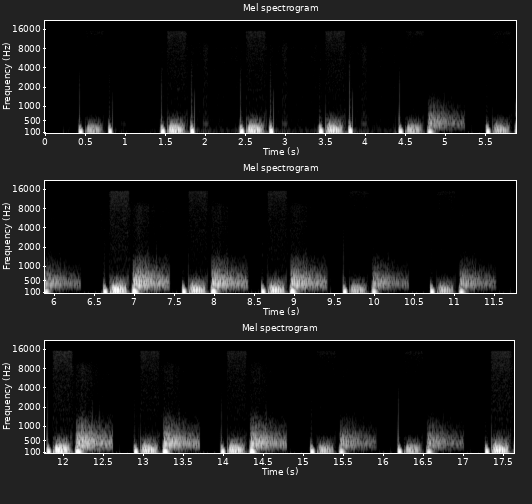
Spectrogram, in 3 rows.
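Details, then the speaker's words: Regular heart sounds near 60 a minute, each followed by a rough whooshing murmur, from a teaching recording in a discussion of repaired tetralogy of Fallot: combined pulmonic stenosis and regurgitation murmurs. "listen once again to combine pulmonic stenosis and regurgitation"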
